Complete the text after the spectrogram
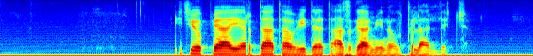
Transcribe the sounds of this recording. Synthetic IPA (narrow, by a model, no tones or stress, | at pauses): ʔit̪ʰijo̞pʼːijajɛɾd̪at̪ʰawhid̪ət̪azɡaminəwt̪ʰɨlalːət͡ʃː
